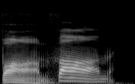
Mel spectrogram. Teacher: That O is a much more open ah sound like in father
